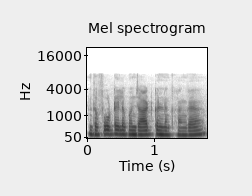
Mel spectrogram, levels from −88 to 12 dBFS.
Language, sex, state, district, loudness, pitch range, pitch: Tamil, male, Tamil Nadu, Kanyakumari, -16 LUFS, 135-150 Hz, 140 Hz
